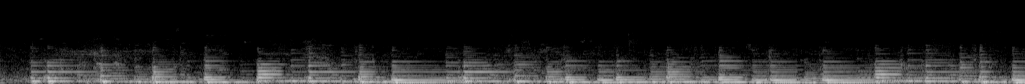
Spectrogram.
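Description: Cello playing a song's instrumental introduction, a line of separate notes that starts just after the beginning.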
